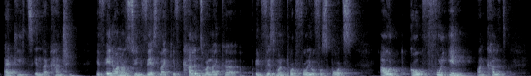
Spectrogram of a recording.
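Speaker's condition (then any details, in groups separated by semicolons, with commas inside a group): No condition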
